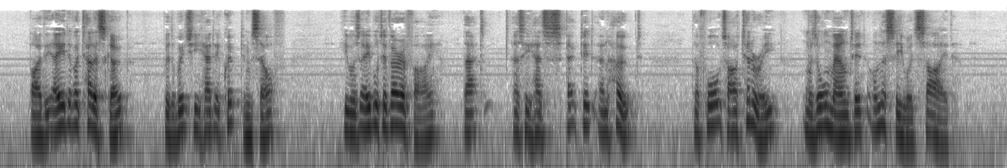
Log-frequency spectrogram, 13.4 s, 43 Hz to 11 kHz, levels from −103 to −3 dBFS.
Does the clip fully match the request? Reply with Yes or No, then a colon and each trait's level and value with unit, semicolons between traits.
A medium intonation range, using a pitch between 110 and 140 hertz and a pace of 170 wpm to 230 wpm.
No: average, 4.2 semitones; low, 135 Hz; average, 150 wpm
